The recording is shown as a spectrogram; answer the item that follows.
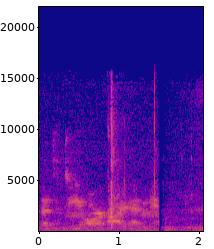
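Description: A brief, soft voice sound with a couple of small clicks, cut off sharply about one and a half seconds in.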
